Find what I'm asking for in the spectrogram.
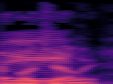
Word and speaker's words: Bocelli: Andrea Bocelli.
